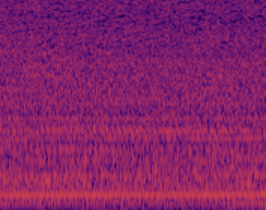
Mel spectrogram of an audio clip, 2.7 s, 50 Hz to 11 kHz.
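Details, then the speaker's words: New 2023 Yamaha F300 outboard on a North River 24 Seahawk, wide open throttle around 5,700 to 6,000 rpm: strong even high-pitched drone, no stumbling or surging, doesn't labor; normal full-throttle running. "this thing should turn six oh man it doesn't even labor it"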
